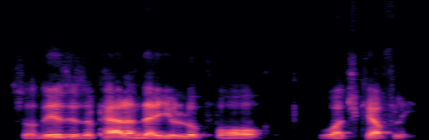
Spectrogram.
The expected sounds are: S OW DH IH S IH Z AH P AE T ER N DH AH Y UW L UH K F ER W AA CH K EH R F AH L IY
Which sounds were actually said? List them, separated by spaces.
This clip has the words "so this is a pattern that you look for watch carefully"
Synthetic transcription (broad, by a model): S OW DH IH S IH Z AH P AE T ER N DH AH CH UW L UH K F ER W AA CH K EH R F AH L IY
